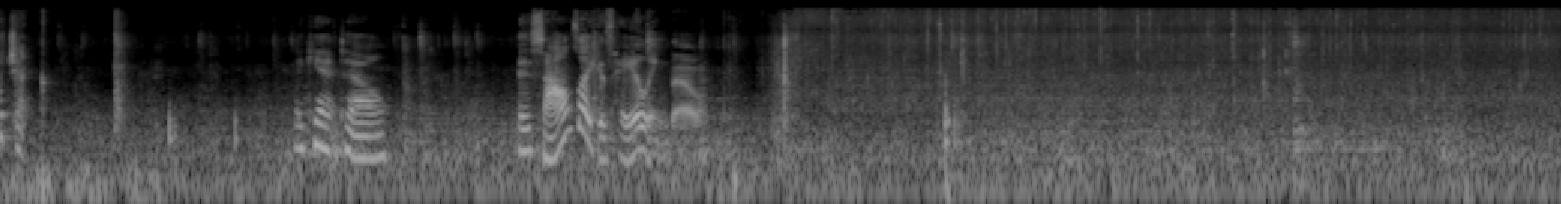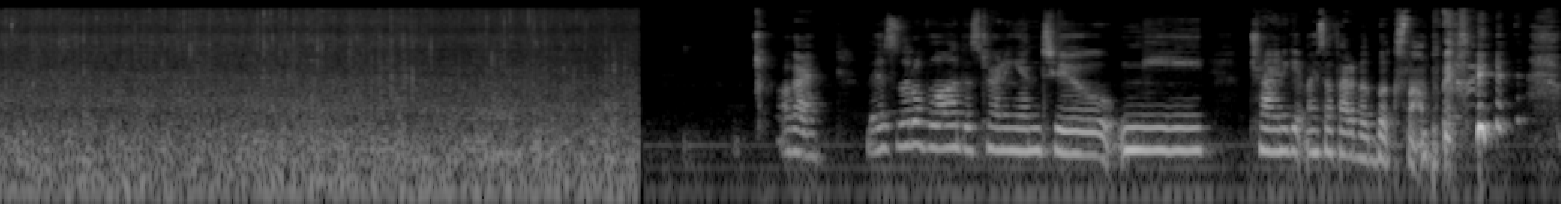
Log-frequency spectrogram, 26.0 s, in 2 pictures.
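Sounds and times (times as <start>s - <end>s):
hail ticking: 6.4s - 18.4s
steady rain downpour: 6.4s - 18.4s.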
